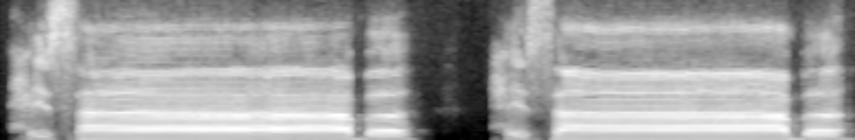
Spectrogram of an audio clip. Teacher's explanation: দাল এই পাঁচ হরফে জজম হলে কলকলা করতে হয় তো এখানে যেহেতু বা উপরে জজম হচ্ছে এজন্য কলকলা করতে হবে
